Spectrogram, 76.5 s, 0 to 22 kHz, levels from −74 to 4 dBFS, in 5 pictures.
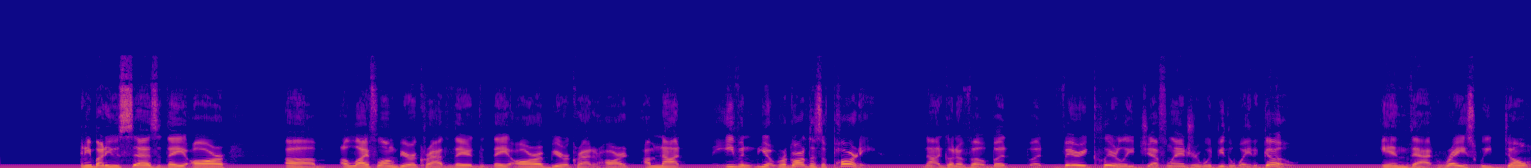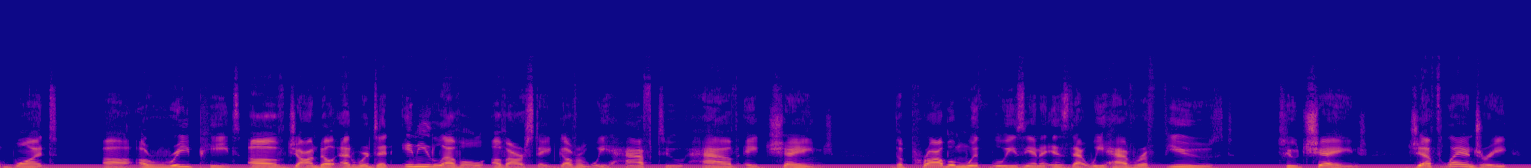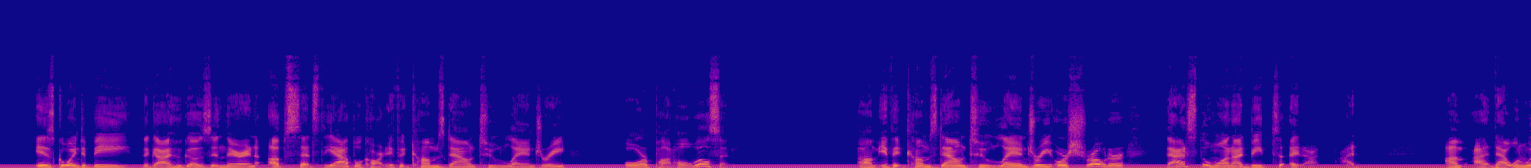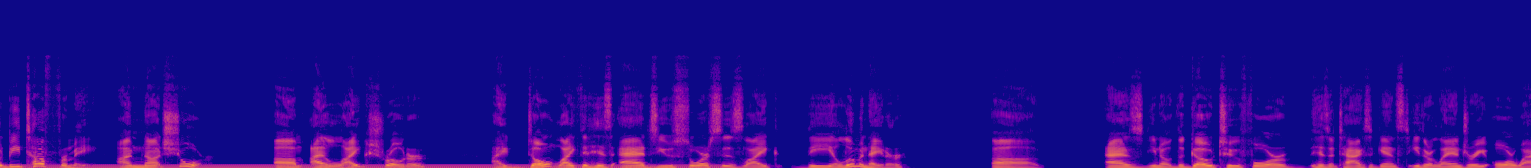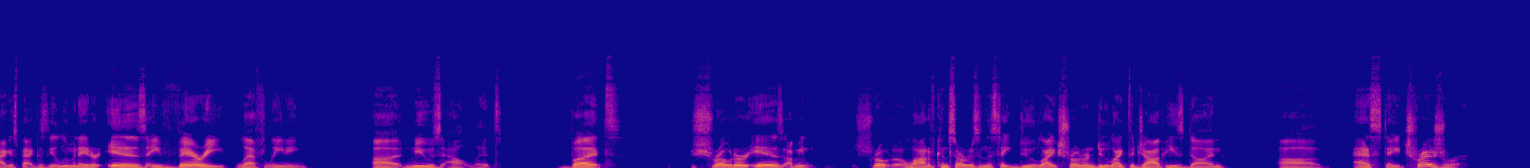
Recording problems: electrical hum; noticeable; until 53 s; 50 Hz, 20 dB below the speech

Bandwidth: 14.5 kHz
